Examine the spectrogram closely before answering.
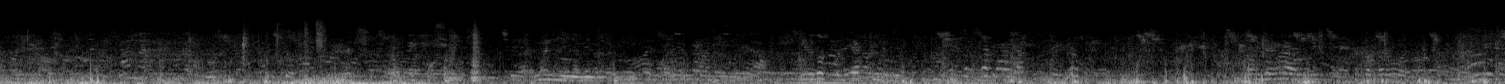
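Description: Women talk nearby outdoors.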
